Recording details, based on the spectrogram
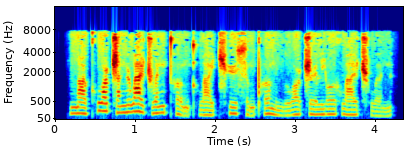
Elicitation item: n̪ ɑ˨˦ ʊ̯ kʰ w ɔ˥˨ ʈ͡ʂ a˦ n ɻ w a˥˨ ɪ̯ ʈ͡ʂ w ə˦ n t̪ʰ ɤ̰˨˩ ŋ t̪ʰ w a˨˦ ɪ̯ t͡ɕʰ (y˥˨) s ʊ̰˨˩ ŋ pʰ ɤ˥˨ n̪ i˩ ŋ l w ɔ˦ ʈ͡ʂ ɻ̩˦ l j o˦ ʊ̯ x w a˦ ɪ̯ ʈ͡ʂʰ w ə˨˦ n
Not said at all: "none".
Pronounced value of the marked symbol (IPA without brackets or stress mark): y˥˨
